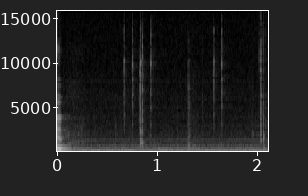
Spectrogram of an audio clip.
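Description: A few faint, sharp clicks of a computer mouse as a folder is opened, over quiet room tone.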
